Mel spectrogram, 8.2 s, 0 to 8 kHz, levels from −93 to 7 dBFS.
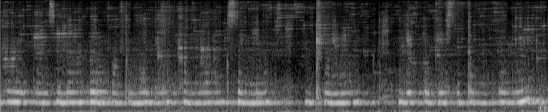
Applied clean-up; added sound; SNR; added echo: neural separator model SepFormer DNS4.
